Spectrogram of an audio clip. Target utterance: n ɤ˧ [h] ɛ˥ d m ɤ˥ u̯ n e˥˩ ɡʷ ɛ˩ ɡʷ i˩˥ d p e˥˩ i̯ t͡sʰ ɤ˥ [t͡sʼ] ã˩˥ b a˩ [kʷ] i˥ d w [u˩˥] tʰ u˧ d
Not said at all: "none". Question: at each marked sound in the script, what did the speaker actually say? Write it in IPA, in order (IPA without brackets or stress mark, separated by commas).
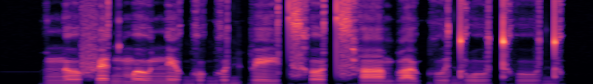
f, t͡sʰ, kʷ, u˧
